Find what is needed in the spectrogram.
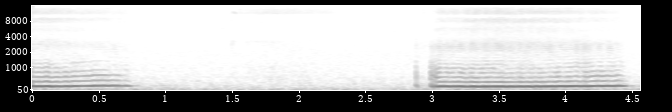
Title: My cat snores!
